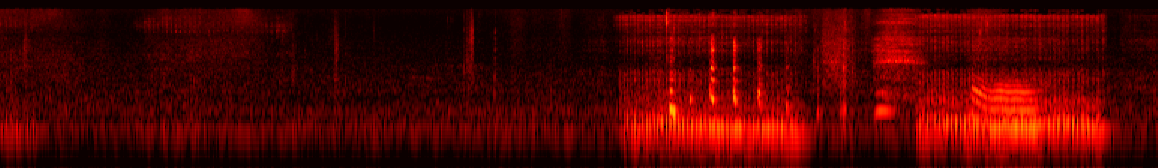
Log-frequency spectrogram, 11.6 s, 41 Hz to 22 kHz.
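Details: Sleepy yorkie-schnauzer mix dog, born 2006, resting in a dark bathroom after a walk and lunch, grumbles when disturbed: two low rumbling growls of about two seconds each after a quiet start, separated by a short pause.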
